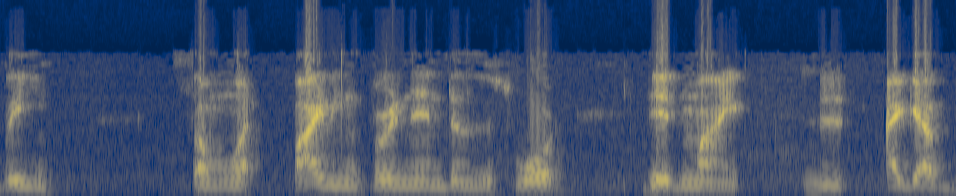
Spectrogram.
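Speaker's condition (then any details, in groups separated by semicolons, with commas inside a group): Brain injury from oxygen loss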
